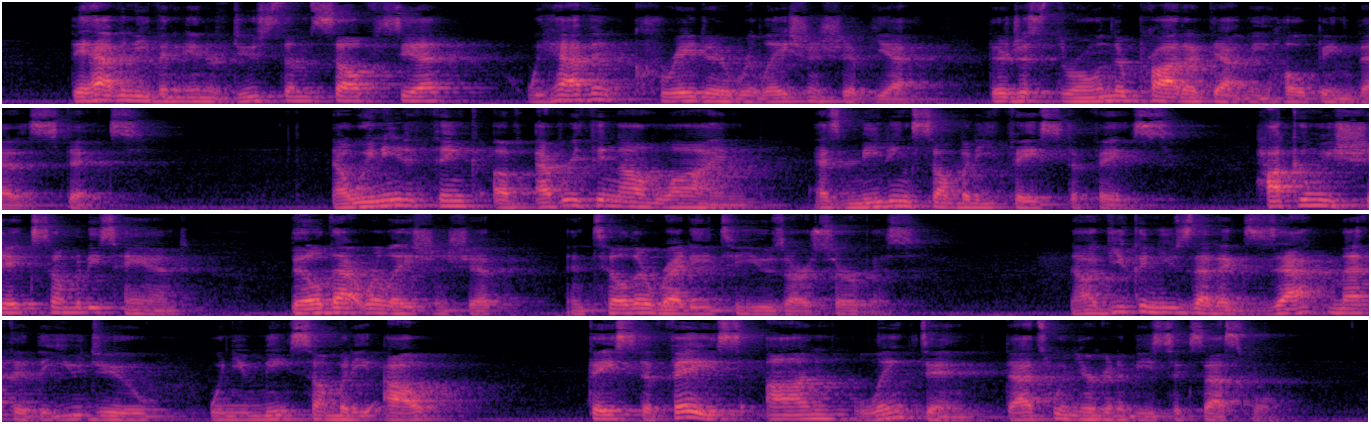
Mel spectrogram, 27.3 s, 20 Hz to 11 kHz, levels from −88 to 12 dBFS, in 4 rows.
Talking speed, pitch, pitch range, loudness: 180 wpm, 125 Hz, 110-140 Hz, -31 LUFS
